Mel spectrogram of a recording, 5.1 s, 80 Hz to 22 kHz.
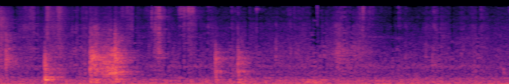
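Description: Light clicks and rubbing of hard plastic as the main unit of an OKM EXP 6000 ground scanner is handled and its parts fitted: a few short clicks in the first two seconds, then only a faint low hum.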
